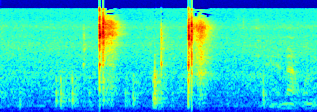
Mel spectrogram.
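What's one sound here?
A plastic lid snaps onto a container.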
